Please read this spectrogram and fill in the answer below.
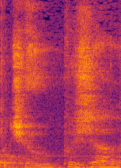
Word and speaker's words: Peugeot: So Peugeot. Hindi siya pugot. He's fine. That's how you say it.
